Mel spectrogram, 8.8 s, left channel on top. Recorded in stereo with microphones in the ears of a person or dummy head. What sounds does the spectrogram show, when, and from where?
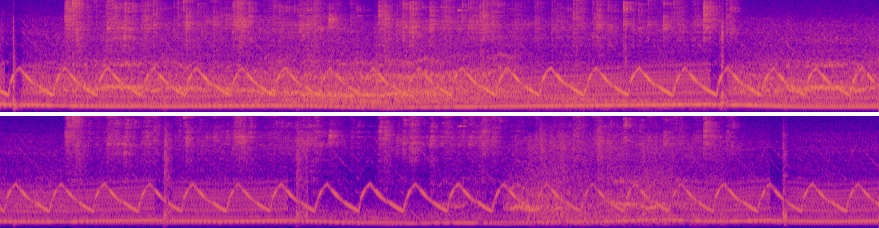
0.6 s keys jangling: 5° left (ahead or behind), 1.9 m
